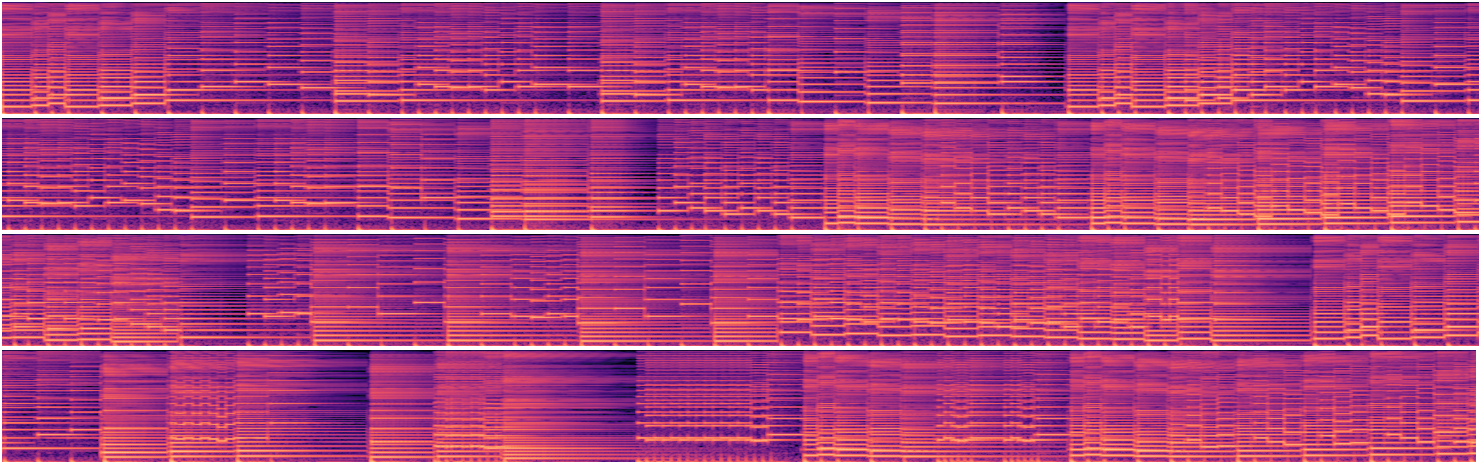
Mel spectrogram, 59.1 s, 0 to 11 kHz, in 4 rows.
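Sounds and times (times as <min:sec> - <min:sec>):
chiptune music on a MOS6581R4 sound chip: 0:00.0 - 0:59.0.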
